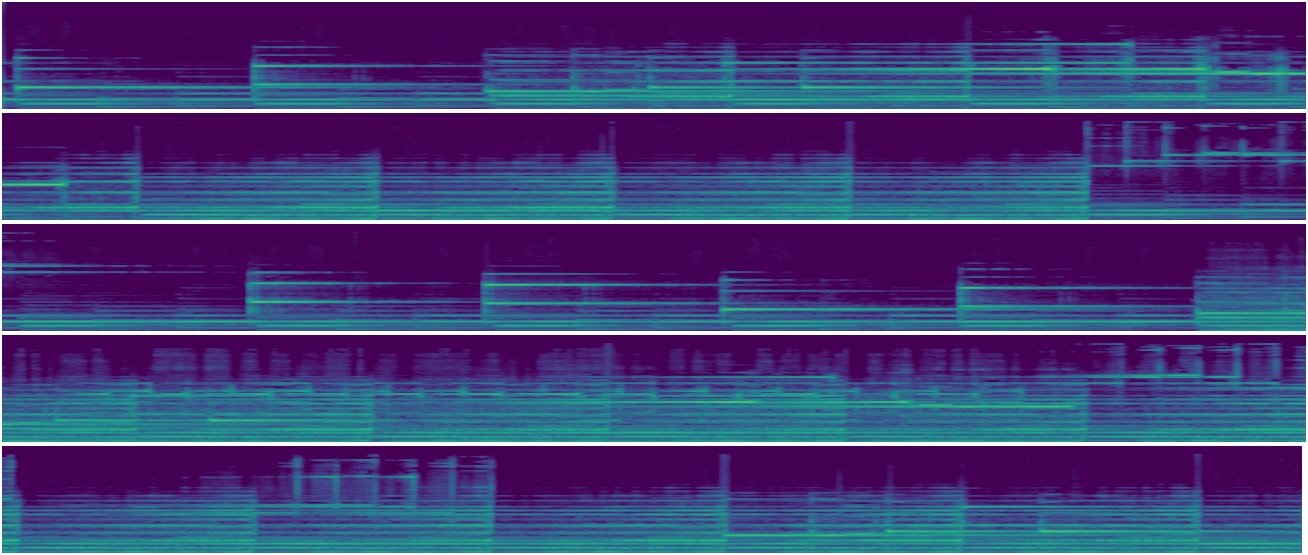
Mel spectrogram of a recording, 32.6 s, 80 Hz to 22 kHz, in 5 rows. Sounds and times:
Music: 0.0s - 32.5s.

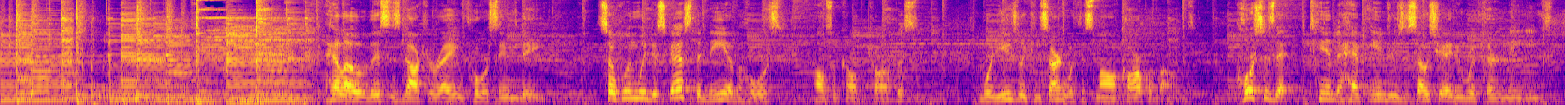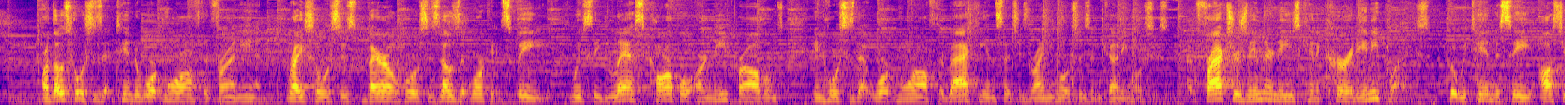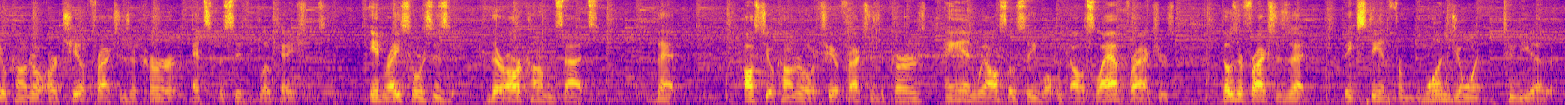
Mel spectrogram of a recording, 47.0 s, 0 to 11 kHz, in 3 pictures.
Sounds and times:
Music: 0.0s - 46.9s
Speech: 3.2s - 9.2s, 9.8s - 38.1s, 38.7s - 46.9s.

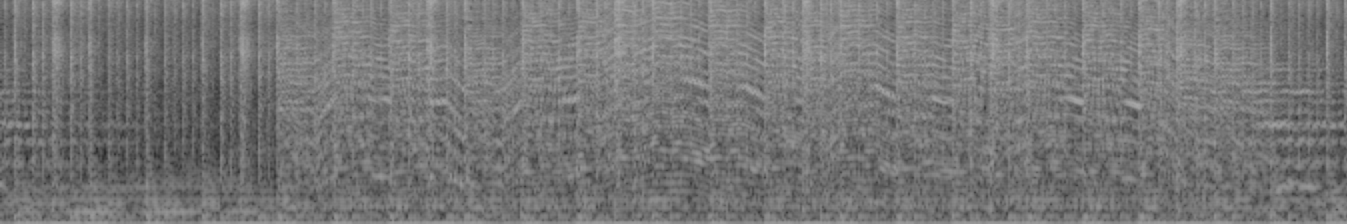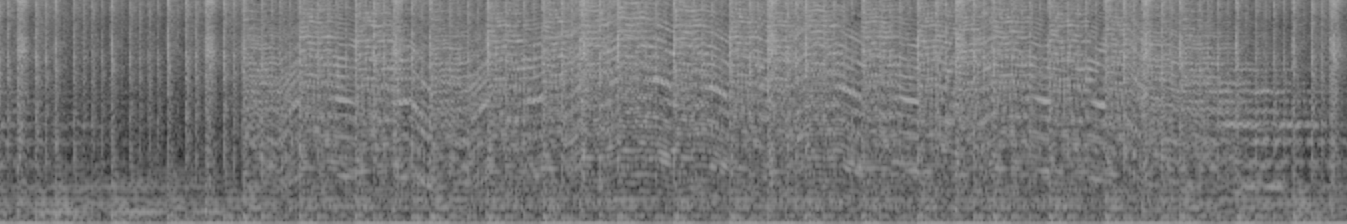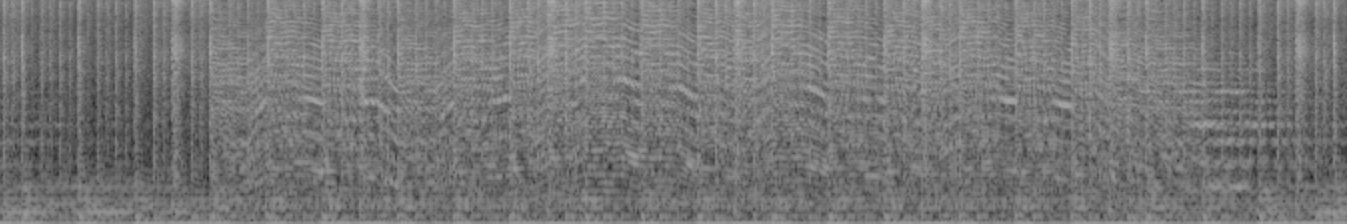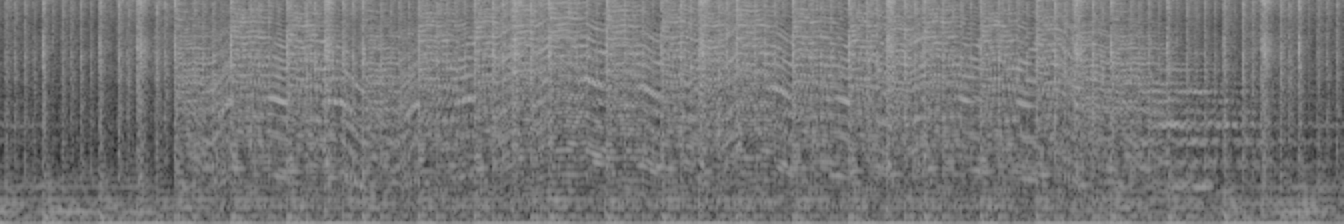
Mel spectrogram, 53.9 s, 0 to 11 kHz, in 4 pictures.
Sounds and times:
Rhythm and blues: 0.0s - 53.8s.

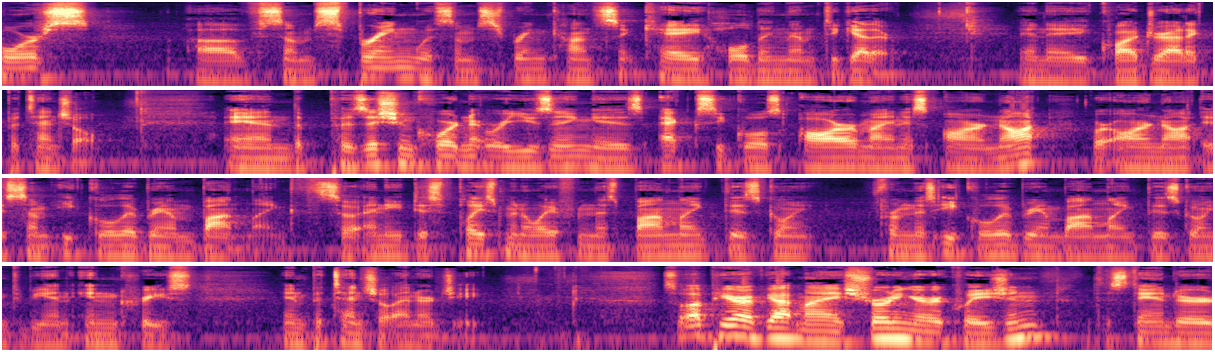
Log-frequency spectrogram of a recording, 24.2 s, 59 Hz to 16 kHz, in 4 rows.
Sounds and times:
Speech: 0.0s - 6.6s, 7.2s - 20.6s, 21.5s - 24.2s.

